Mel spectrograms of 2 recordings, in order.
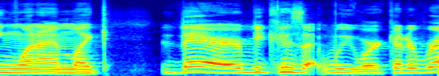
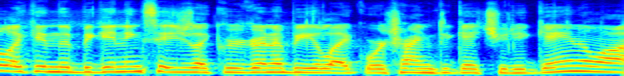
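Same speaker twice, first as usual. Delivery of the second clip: usual speaking voice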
